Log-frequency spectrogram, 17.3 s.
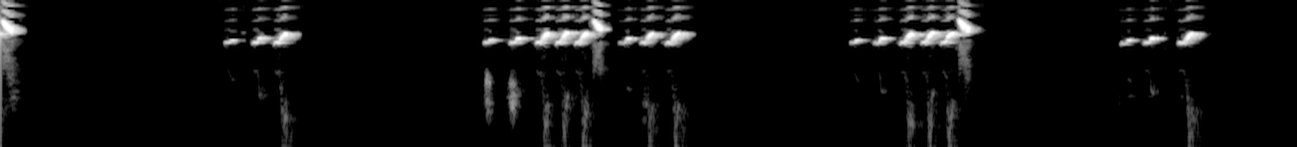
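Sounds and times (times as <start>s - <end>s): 
double-collared seedeater singing rising whistled phrases: 0.0s - 0.4s, 3.0s - 4.0s, 6.4s - 9.3s, 11.3s - 13.1s, 14.9s - 16.2s.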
